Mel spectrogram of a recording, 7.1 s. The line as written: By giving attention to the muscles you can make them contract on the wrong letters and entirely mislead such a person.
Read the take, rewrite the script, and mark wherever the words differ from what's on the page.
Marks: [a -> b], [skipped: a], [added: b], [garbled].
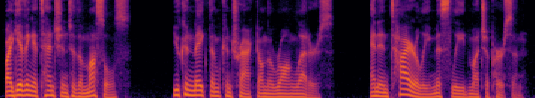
By giving attention to the muscles you can make them contract on the wrong letters and entirely mislead [such -> much] a person.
